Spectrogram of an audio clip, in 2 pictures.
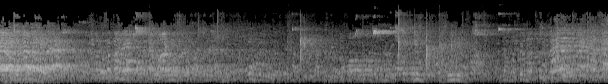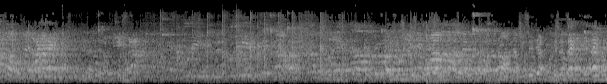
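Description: A crowd of spectators chatters and cheers, echoing in a large indoor hall.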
